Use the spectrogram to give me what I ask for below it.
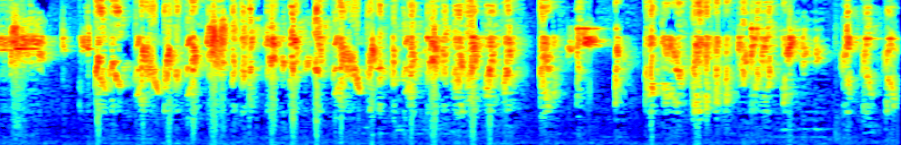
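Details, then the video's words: Orange-headed thrush from Indonesia in a long, continuous song of rapid, high-pitched chattering and twittering phrases, dense and almost unbroken, with brief thin whistles mixed in. "Suara Burung Anis Kembang Durasian"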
